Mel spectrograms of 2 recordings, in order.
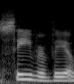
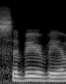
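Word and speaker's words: Sevierville: but it's actually pronounced sever Veil and I as I was telling you a good way to remember it is to think of something very severe like Dolly Parton no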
